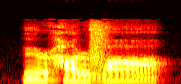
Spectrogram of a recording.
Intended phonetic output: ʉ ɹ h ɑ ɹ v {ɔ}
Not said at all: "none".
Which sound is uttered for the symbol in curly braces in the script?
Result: ɑ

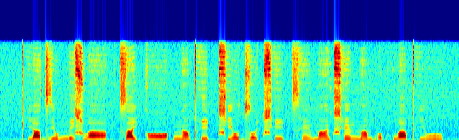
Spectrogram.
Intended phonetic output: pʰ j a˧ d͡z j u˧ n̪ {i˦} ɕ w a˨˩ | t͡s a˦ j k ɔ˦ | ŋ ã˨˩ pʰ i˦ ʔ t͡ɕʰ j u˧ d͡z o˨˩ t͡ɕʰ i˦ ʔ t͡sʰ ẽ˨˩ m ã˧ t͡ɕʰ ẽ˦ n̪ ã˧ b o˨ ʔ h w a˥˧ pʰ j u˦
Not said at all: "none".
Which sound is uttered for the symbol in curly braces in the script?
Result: i˦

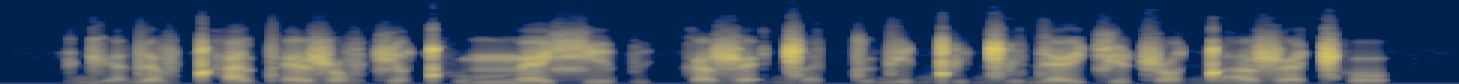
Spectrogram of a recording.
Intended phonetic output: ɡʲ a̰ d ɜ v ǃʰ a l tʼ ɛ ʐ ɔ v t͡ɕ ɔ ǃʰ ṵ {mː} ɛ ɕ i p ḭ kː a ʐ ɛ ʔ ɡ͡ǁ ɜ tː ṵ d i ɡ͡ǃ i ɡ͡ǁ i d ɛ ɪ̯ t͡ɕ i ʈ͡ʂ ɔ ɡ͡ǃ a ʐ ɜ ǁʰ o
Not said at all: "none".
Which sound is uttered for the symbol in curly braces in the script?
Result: mː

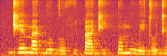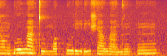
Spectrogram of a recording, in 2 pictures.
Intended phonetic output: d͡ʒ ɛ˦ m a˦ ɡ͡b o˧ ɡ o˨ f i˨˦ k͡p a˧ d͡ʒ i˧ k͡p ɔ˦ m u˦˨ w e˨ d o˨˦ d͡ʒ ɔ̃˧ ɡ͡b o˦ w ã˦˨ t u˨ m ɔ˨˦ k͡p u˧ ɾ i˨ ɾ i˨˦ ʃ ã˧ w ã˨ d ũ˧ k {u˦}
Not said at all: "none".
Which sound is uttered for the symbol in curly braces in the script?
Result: ũ˦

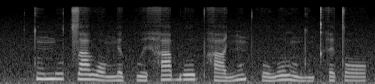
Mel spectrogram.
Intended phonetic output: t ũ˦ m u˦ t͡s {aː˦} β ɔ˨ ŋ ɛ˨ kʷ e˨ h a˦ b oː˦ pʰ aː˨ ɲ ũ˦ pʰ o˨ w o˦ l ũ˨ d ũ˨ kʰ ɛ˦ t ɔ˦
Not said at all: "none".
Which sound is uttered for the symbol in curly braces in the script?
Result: a˦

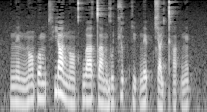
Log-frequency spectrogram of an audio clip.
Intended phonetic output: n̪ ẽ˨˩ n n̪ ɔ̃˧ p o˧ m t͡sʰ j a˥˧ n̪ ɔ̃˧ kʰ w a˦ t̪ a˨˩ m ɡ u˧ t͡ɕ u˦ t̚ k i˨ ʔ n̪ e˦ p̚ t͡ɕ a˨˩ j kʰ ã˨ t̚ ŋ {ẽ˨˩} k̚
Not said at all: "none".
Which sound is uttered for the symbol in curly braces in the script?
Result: ẽ˦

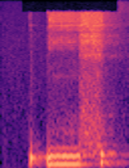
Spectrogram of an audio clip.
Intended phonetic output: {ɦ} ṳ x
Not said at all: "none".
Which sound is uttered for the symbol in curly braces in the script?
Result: ʔ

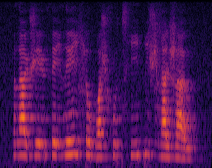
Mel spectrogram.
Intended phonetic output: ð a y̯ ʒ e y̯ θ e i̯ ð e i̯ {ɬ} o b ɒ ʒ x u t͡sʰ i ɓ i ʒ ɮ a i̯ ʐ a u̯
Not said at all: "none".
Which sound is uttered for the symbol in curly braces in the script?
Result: ɬ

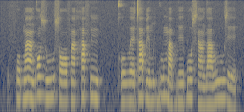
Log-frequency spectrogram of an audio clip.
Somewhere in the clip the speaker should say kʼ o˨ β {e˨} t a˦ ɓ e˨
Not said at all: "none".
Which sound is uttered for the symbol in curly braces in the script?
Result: ɛ˨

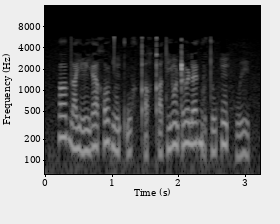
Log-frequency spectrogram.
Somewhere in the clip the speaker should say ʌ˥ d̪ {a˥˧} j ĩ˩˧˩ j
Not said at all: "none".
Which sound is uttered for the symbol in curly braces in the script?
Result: a˩˧˩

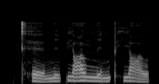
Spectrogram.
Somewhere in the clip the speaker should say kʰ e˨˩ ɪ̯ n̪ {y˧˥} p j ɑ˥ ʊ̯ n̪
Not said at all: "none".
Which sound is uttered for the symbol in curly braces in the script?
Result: i˧˥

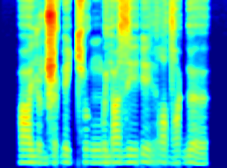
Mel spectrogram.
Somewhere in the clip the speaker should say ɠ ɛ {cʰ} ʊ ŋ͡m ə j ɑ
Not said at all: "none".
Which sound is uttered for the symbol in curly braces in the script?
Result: cʰ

